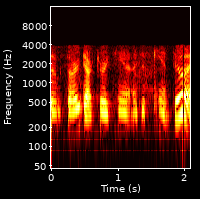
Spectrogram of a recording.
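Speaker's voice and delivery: plain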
